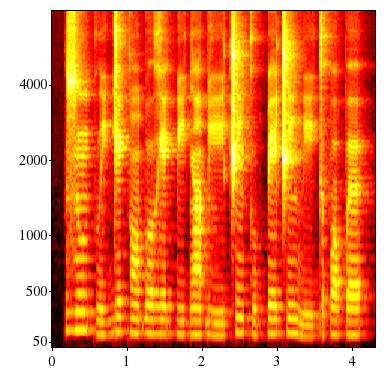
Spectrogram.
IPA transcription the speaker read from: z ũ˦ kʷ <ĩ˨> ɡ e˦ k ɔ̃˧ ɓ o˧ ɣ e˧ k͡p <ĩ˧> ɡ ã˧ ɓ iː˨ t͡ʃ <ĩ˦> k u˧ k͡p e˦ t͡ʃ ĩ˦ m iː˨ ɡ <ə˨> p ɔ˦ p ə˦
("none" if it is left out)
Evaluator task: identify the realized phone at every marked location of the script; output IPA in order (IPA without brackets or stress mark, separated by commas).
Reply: i˨, i˧, ĩ˦, ə˧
